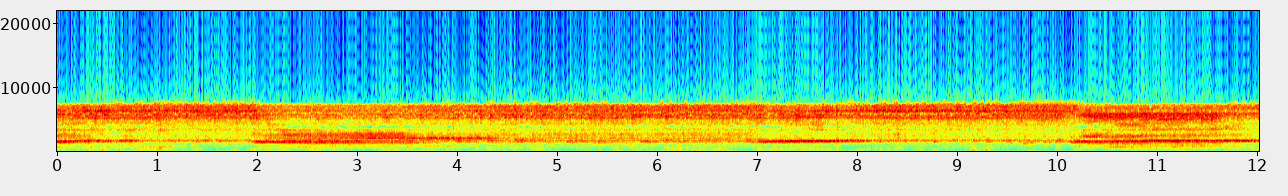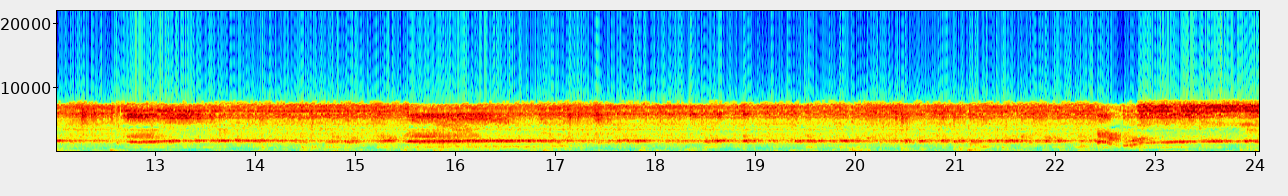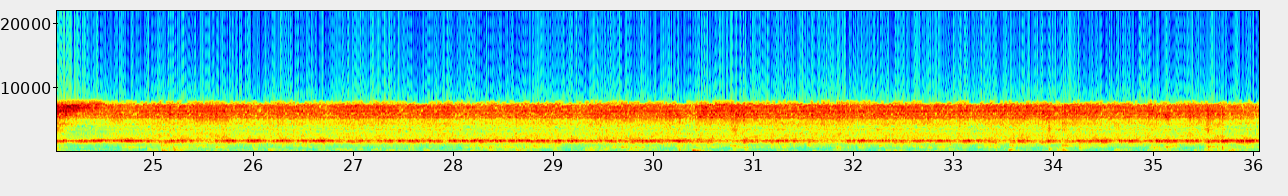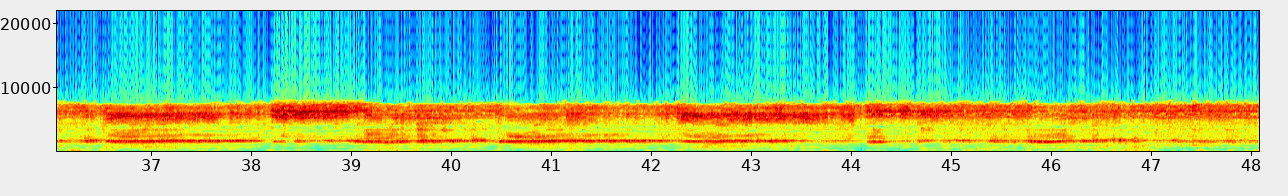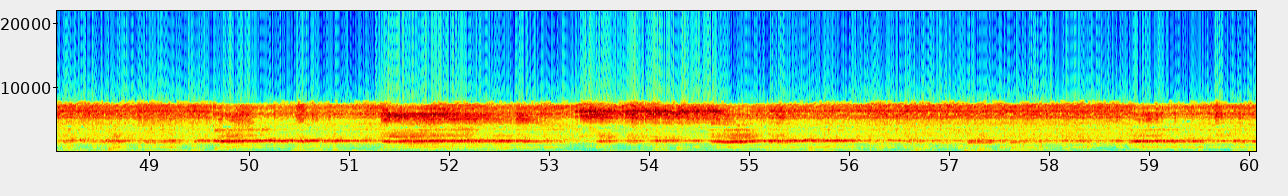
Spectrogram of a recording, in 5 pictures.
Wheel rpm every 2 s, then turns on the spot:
230, 210, 210, 220, 230, 230, 230, 230, 230, 230, 230, 190, 230, 230, 230, 230, 230, 230, 230, 230, 230, 230, 230, 230, 230, 230, 230, 230, 230, 230.
none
